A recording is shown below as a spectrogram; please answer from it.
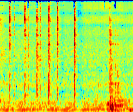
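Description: Mushrooms and grated garlic sautéing in butter in a pan, a low steady sizzle broken by a series of sharp clicks and scrapes of a utensil stirring, close and fairly loud.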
